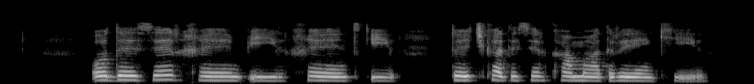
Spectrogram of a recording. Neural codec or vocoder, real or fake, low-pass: none; real; 7.2 kHz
